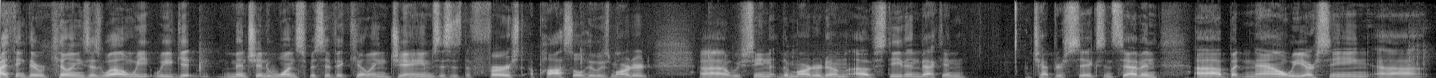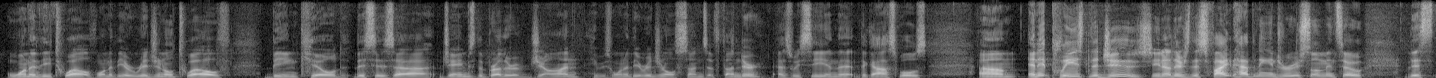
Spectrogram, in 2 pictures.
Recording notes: Recorded at Emmaus Church in Buford, GA on Wednesday, Dec 7, 2022.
